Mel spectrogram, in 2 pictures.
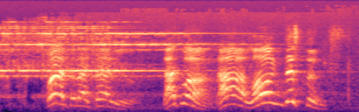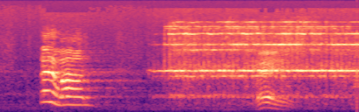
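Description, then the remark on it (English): At least five rotary telephones ring steadily and loudly, with a sustained jangling that swells toward the end while excited voices chatter over it in quick bursts. “Rotary phones! Rotary phones! Oh my gosh, there's about at least five, so … is going to call on every single one of them.”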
